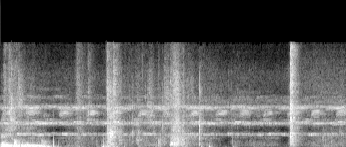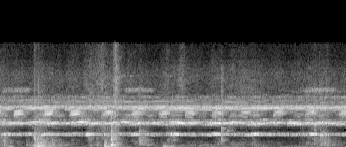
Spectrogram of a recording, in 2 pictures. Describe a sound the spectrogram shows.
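Footsteps crunch over scattered debris on a hard floor.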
